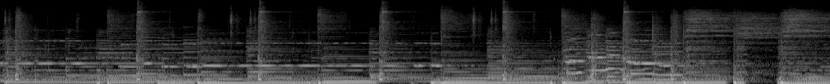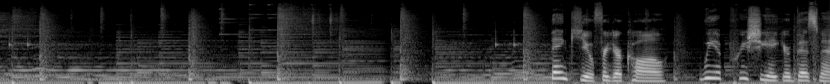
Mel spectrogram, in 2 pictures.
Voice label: Standard Please Hold message female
